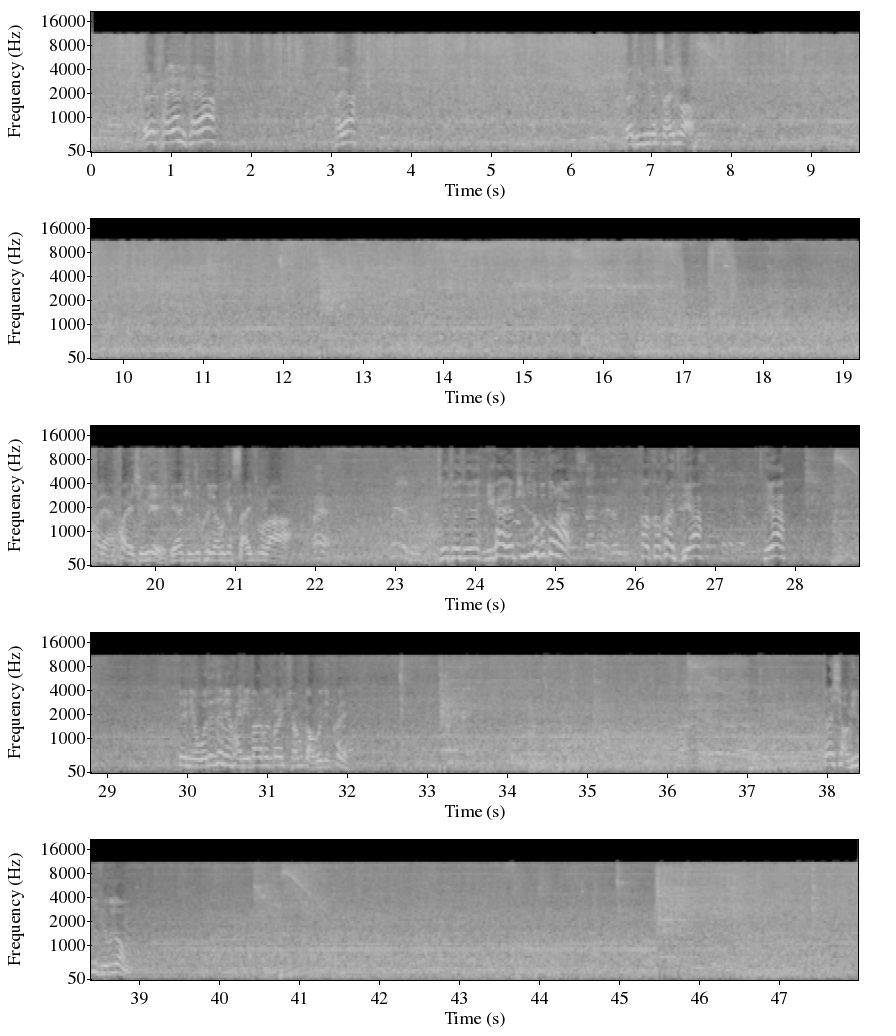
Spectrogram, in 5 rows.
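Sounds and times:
mid-pitched machine whine: 0.0 - 25.2, 31.0 - 47.9
conveyor and bottles clattering: 0.0 - 47.9
machine noise with hiss: 0.0 - 47.9.

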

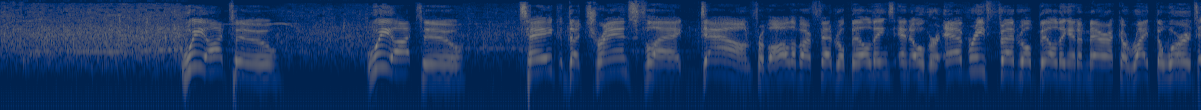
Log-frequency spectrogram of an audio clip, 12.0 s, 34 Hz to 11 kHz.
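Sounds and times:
audience applauding: 0.0 - 5.9
man's amplified voice: 1.8 - 2.9, 3.6 - 12.0.

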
